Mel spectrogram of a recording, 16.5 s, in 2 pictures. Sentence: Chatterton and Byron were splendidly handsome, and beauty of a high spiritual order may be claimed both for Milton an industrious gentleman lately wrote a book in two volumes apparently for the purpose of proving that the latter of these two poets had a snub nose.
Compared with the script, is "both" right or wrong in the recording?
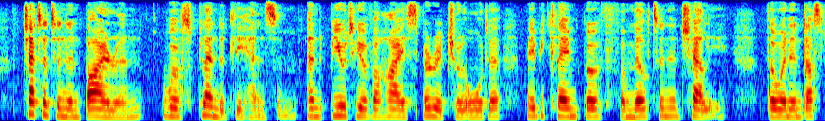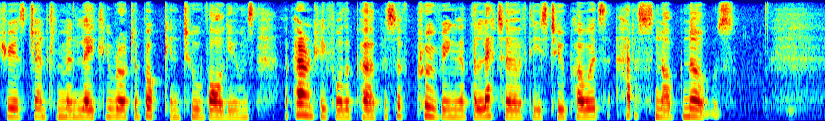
right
